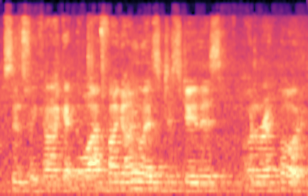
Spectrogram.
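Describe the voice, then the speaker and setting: A man's voice: on the high side, little pitch movement, brisk. A man hosting and moderating a panel podcast recorded live at a conference. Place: conference room, live event. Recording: echoey room, distant mic, faint noise.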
